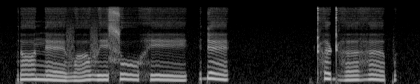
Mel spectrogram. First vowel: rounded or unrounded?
unrounded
